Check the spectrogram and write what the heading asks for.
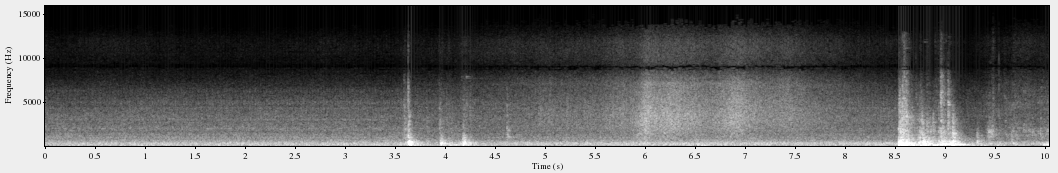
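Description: Tractor and self-loading forage wagon unloading chopped grass onto a silage heap: a steady engine and machinery drone, with a hiss of grass pouring out of the open rear about six seconds in. Sharp knocks come about three and a half seconds in and again near the end.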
